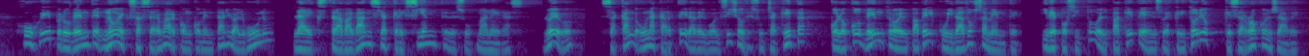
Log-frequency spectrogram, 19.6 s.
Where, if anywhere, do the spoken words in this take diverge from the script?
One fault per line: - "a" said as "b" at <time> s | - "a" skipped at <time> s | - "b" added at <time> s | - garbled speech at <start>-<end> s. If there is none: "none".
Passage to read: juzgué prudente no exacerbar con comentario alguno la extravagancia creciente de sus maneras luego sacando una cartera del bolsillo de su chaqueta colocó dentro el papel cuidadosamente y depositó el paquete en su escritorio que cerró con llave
none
